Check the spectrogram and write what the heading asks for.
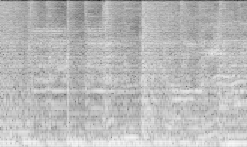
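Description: Electric bass guitar played with the fingers along to a pop-rock backing recording, a low note pulsing evenly under drums and electric guitar, with no vocals.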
